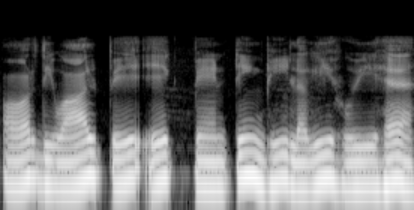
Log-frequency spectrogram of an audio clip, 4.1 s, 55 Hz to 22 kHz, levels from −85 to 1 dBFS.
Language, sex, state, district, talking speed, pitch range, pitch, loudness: Hindi, male, Jharkhand, Ranchi, 130 wpm, 110-130 Hz, 120 Hz, -12 LUFS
